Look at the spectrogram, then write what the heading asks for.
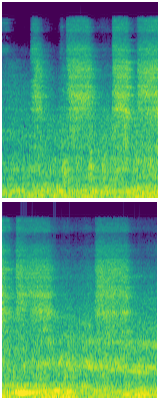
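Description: Sydney Trains Waratah double-deck electric train pulling into the platform and braking: a low rumble of wheels on rail with several short bursts of hiss, and an electric whine that falls slowly in pitch as the train slows.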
